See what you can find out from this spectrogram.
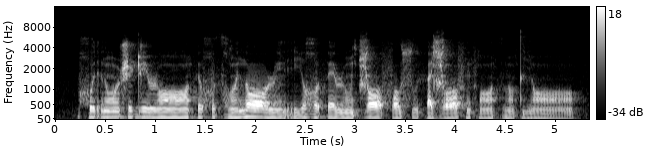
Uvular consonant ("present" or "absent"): present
